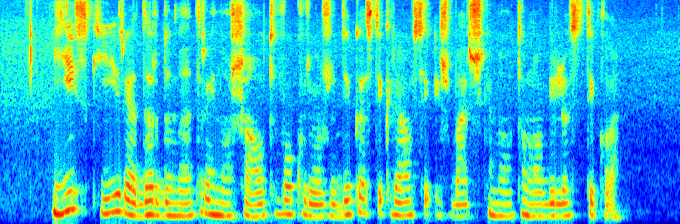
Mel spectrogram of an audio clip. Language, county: Lithuanian, Vilnius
